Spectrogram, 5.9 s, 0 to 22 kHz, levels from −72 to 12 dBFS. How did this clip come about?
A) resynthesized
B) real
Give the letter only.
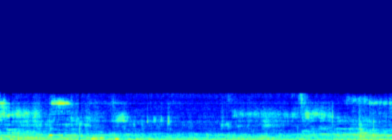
A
